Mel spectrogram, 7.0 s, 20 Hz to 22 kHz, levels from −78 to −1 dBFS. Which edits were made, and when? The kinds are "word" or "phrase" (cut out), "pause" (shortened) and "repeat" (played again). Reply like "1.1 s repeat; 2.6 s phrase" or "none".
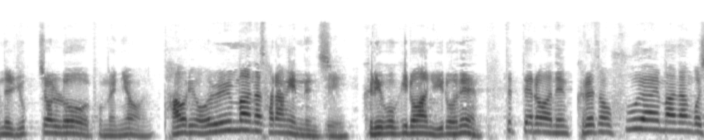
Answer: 0.9 s word; 1.6 s pause; 2.6 s word; 3.6 s pause; 5.0 s word; 5.7 s word

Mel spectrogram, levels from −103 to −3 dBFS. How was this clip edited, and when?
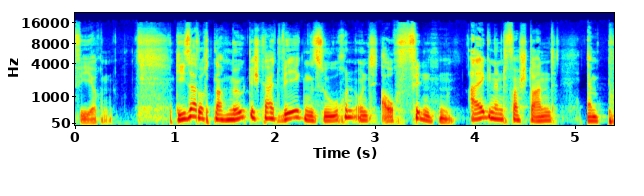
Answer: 1.2 s word; 2.0 s word; 3.1 s word; 3.9 s word

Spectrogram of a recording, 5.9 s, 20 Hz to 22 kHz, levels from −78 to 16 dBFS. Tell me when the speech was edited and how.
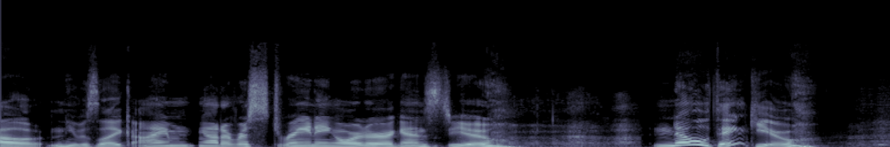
1.3 s word; 4.3 s word

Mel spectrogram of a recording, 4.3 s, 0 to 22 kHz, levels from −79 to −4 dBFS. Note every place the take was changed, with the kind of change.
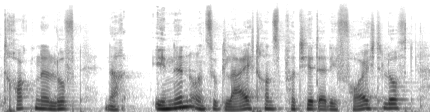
none

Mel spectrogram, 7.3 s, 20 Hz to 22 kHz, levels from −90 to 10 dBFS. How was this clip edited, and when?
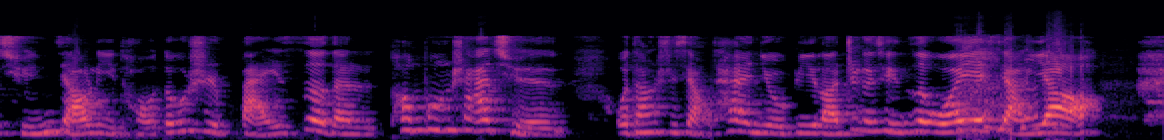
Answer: none

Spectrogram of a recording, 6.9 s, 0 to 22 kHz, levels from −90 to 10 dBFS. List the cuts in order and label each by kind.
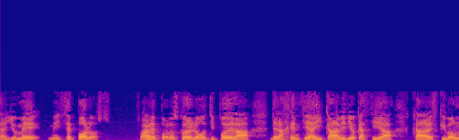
none

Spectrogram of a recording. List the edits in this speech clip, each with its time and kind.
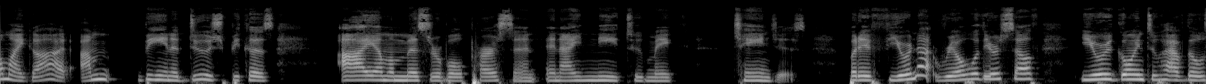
none

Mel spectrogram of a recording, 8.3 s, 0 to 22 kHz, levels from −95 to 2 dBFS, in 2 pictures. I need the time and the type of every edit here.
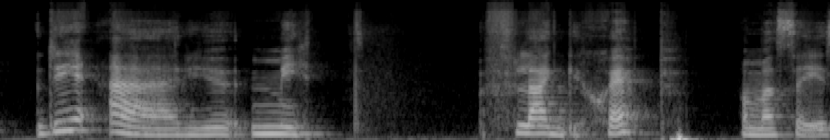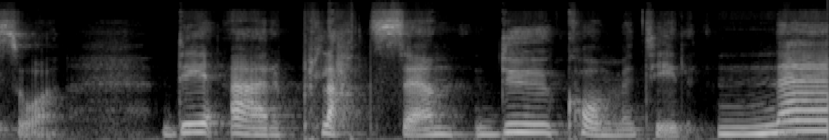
none

